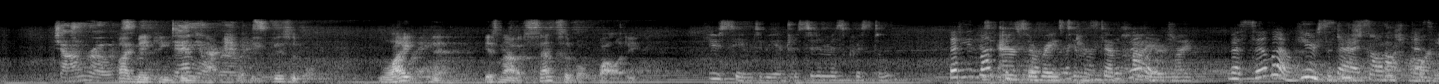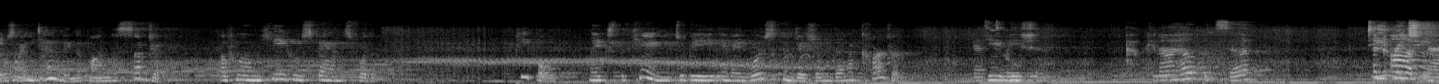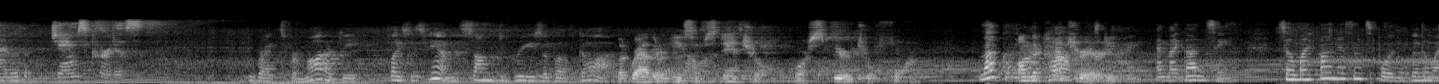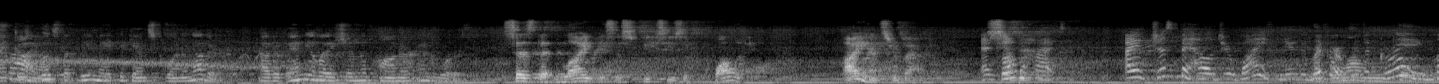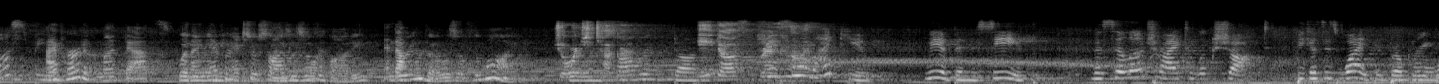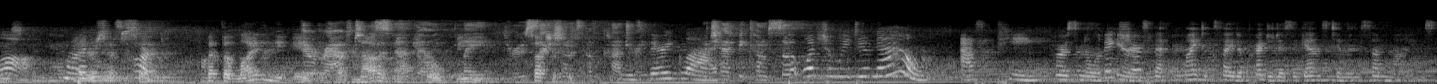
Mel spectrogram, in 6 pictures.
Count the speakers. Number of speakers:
6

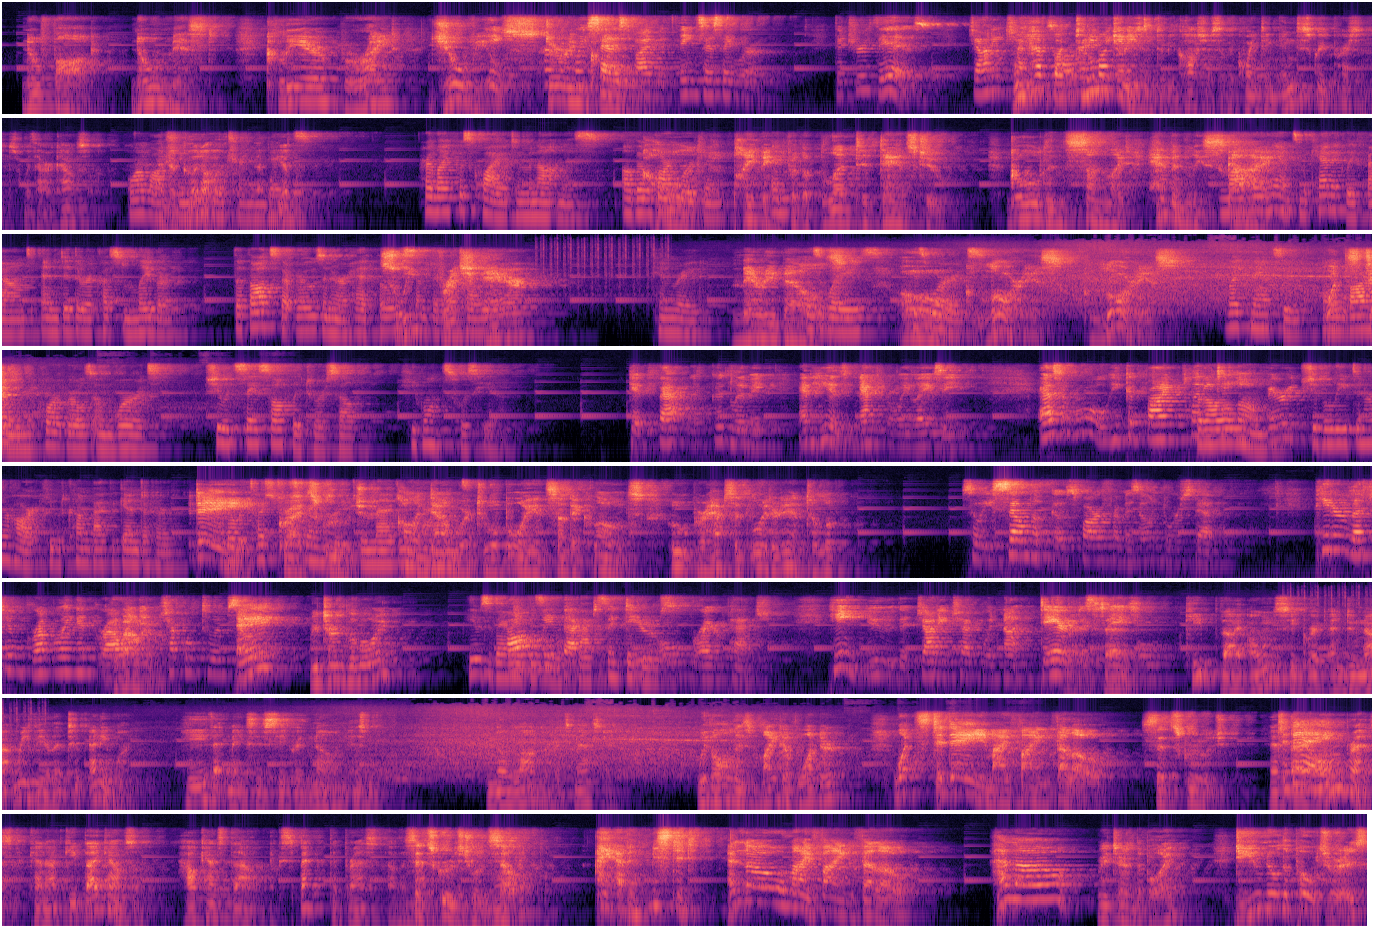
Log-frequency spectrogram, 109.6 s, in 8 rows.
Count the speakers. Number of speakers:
4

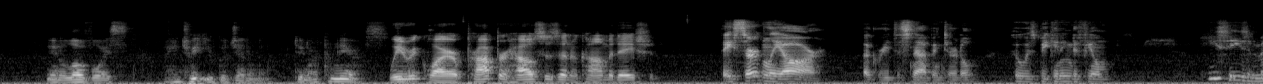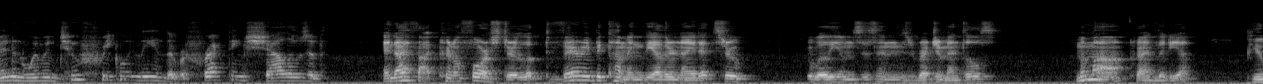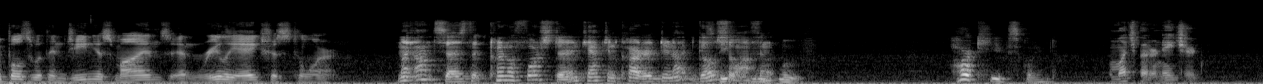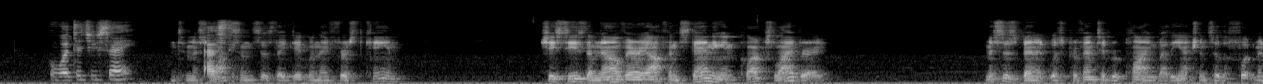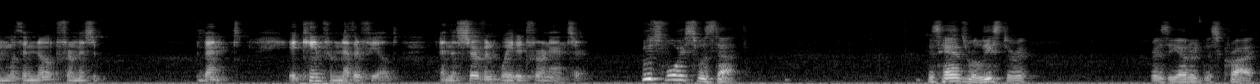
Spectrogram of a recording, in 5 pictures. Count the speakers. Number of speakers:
5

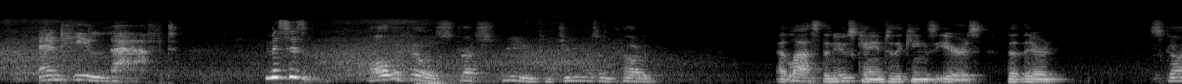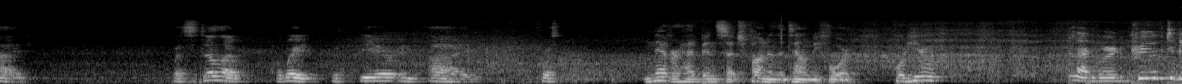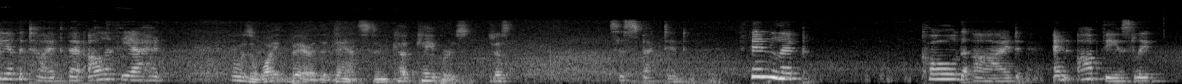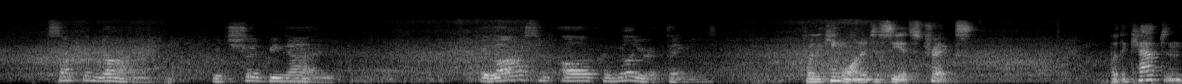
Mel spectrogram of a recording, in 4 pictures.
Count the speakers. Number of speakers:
3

